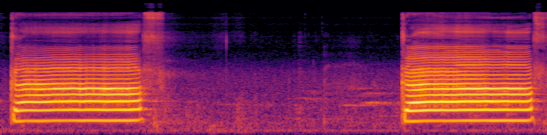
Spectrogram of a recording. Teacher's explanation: जुबान की जड़ और तालू के सख्त हिस्से से अदा करें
